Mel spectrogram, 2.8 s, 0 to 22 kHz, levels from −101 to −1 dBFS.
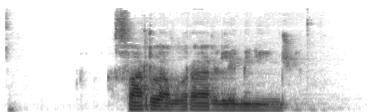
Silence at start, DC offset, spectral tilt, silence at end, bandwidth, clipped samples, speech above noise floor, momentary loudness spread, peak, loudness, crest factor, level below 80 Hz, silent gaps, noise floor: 0.85 s; under 0.1%; -5.5 dB/octave; 0.6 s; 15.5 kHz; under 0.1%; 56 dB; 18 LU; -4 dBFS; -21 LUFS; 18 dB; -64 dBFS; none; -76 dBFS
